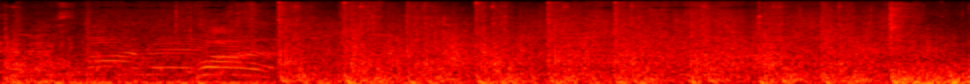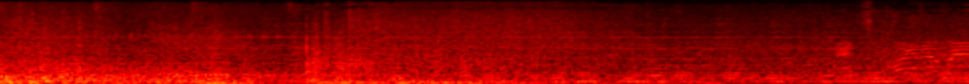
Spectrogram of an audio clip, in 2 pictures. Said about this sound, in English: Watch her burn! Enemies firing! Fire!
